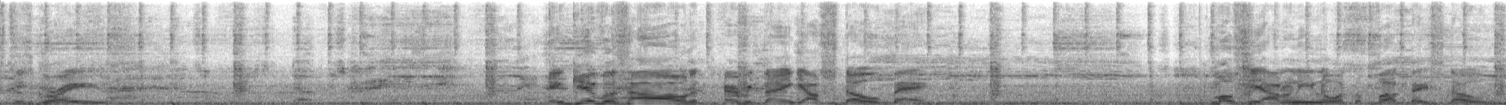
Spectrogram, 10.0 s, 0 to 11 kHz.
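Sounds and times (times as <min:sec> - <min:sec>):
car cabin noise: 0:00.0 - 0:10.0.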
